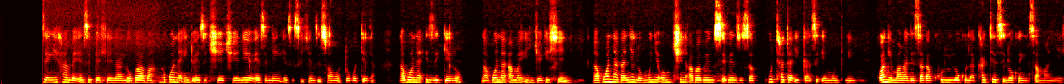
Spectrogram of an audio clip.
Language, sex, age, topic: North Ndebele, female, 50+, health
